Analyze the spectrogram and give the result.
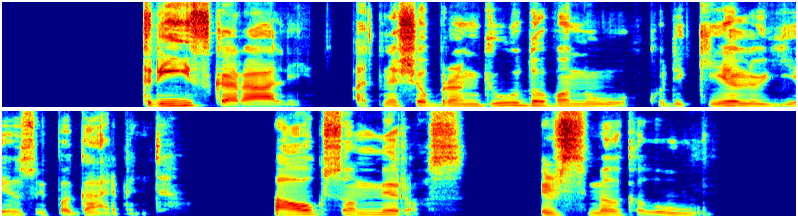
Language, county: Lithuanian, Vilnius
